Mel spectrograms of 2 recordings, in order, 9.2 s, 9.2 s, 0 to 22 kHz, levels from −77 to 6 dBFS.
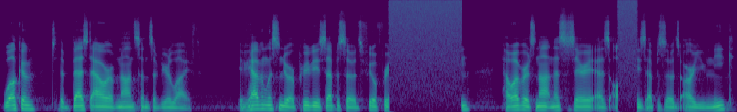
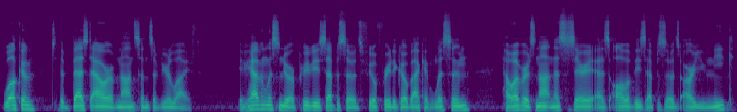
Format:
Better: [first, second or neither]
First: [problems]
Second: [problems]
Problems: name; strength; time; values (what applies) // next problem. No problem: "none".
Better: second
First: audio cutting out; filled with static; at 5 s for 1 s and at 7.5 s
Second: none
